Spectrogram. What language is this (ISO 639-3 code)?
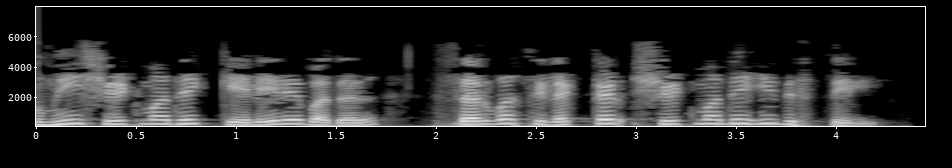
mar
